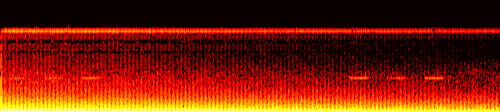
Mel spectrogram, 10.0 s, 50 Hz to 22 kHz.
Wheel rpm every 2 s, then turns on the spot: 0, 0, 0, 0, 0.
none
